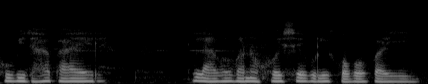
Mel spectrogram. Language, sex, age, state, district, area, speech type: Assamese, female, 60+, Assam, Dibrugarh, rural, spontaneous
